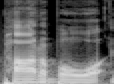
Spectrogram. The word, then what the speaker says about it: potable: not potable, non-potable water. Is that how you say it? Non-potable. – Potable. Yeah, you have yeah.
